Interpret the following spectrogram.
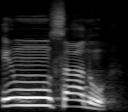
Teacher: اچھا، انسانو، نون ساکن بعد سین حرف اخفا میں سے، تو اخفا کریں گے، سین کو سیٹی کے ساتھ پڑھیں گے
